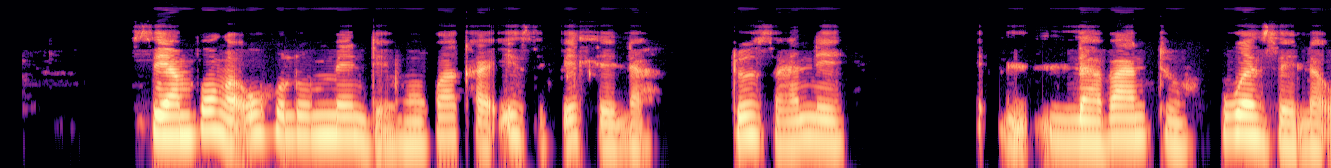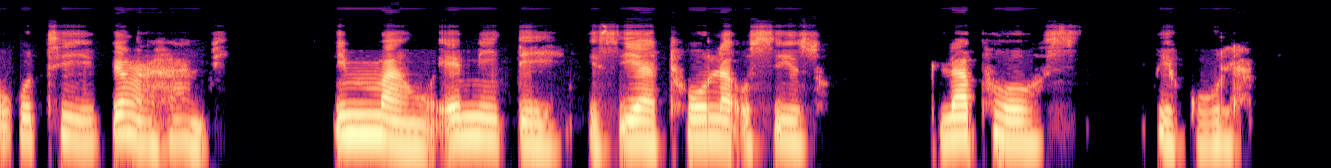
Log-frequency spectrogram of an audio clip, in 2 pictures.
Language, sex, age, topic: North Ndebele, female, 36-49, health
